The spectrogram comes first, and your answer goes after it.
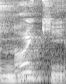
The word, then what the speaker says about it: Nike: world for example if you head over to nike or nike because some of you would pronounce it if you buy anything on my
